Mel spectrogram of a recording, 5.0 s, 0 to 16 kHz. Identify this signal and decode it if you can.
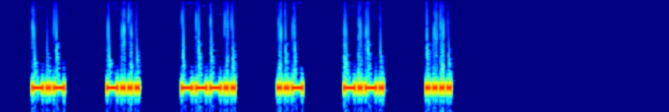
Morse code, heard as a keyed tone, about 46 wpm, spaced as for 21 wpm, 700 Hz. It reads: KB8UCH
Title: USA Call Signs - 4x Character Spacing - 45wpm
